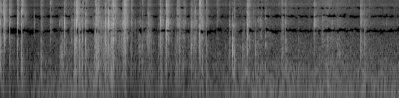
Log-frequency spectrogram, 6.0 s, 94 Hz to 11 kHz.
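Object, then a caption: Thin plastic snack bag. An empty printed plastic candy-kit bag, about A5 size, thin and flexible, is held in both hands and crinkled and flexed with the fingertips. Dense, bright crinkling crackles come in quick bursts that build through the middle and then thin out and fade toward the end, with almost no low end.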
